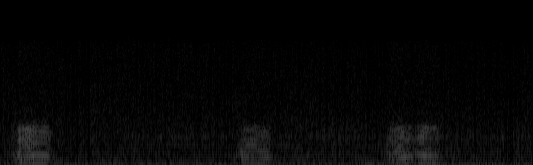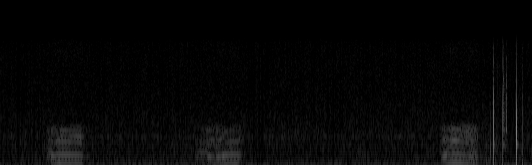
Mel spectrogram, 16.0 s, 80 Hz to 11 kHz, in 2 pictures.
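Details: Snoring: short rattly snores recurring about every two and a half seconds, roughly 24 a minute, over steady background hiss.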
